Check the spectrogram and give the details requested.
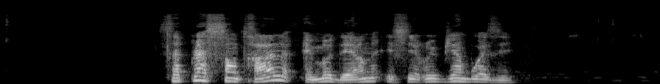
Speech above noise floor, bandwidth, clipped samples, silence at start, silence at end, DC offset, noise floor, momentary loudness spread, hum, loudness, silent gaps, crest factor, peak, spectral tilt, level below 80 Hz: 66 dB; 11.5 kHz; under 0.1%; 1.65 s; 1.5 s; under 0.1%; -86 dBFS; 10 LU; none; -20 LUFS; none; 22 dB; 0 dBFS; -5.5 dB/octave; -64 dBFS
